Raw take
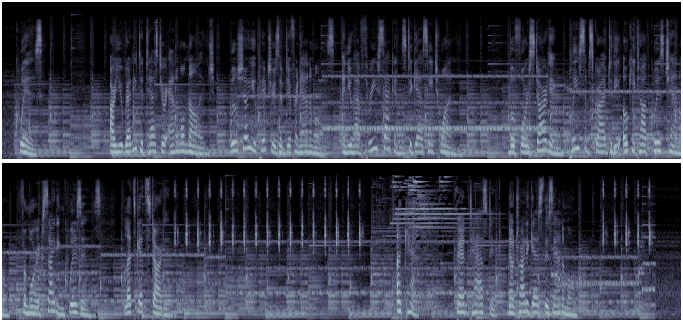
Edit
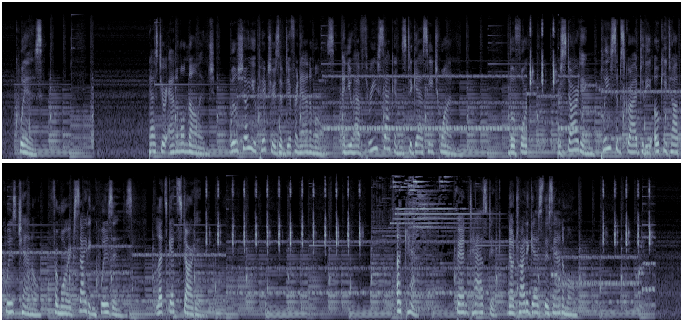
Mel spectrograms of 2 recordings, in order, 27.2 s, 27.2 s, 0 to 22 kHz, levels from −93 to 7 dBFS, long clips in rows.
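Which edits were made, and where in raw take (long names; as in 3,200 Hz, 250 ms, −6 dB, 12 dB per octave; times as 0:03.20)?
0:01.83–0:02.94: fill with room tone
0:17.42–0:18.05: move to 0:10.49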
